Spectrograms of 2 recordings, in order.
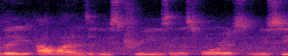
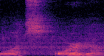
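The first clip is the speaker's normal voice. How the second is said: orc character voice; 8 dB quieter than usual. Voicing an orc who asks a question: orc voice. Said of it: "you just hear the orc go".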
